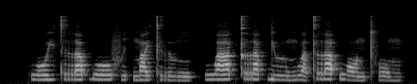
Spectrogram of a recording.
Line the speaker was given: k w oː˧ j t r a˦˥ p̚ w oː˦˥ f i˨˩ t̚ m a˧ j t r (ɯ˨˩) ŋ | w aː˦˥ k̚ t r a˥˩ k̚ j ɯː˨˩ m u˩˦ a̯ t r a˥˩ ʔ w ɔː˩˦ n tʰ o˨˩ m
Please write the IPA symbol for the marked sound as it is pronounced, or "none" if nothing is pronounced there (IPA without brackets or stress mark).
ɯ˨˩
